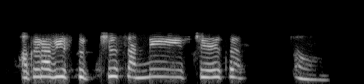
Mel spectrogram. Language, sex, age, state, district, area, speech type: Telugu, female, 30-45, Andhra Pradesh, N T Rama Rao, urban, conversation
